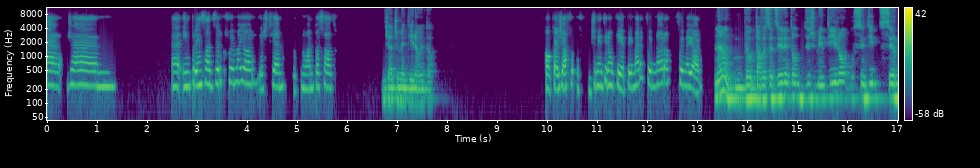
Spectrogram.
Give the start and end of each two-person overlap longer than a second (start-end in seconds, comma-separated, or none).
none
